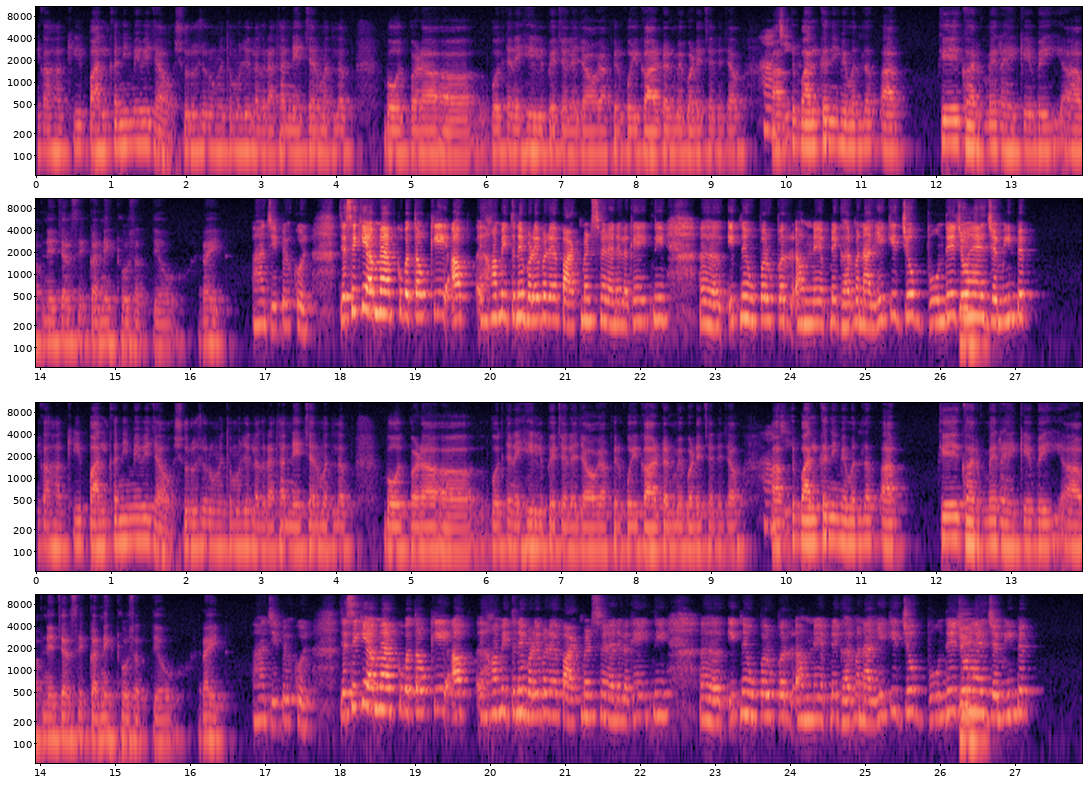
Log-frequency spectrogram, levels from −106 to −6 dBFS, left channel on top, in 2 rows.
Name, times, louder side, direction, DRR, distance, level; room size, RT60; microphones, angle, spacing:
voice 1, 0.0-11.5 12.0-15.8 16.1-16.4 26.2-26.5, right 1 dB, 30° right, 5 dB, 0.6 m, -37 dB
voice 2, 9.6-10.1 16.8-27.2, left 5 dB, 60° left, 8 dB, 0.4 m, -31 dB
4.0 x 2.5 x 3.3 m, 0.39 s
head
